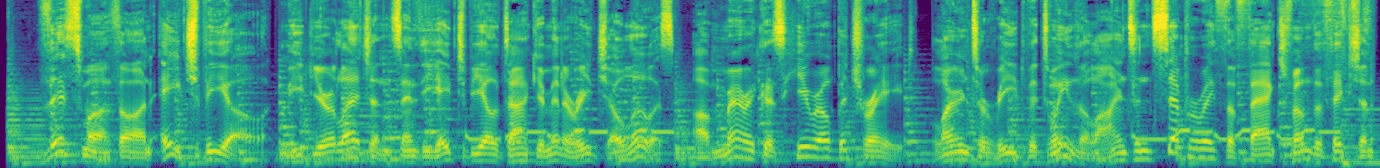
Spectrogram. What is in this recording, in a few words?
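friendly genuine, voice-over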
